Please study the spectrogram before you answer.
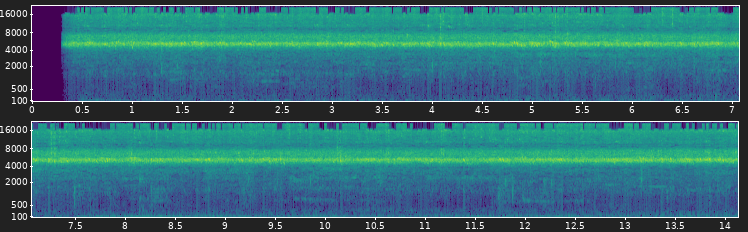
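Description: A cricket keeps up a steady, high-pitched chirping trill without pause.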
